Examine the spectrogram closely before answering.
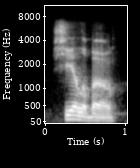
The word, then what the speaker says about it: Shia LaBeouf: Shia LaBeouf.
